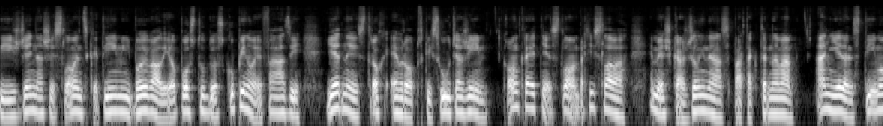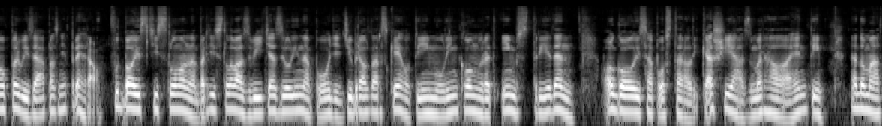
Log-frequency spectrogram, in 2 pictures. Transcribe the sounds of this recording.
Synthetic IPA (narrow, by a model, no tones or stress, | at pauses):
iːʒɟɛɲnaʃɛslɔ̰ʋɛnskɛːt̪iːmibɔjɔʋalḭɔpɔst̪ub̚d̪ɔskupinɔʋɛ̰jfaːzijɛd̪nɛjst̪ɾɔ̰ɣɛ̰ʊɾɔːpskixsuːcaʒiːkɔŋkɾɛːt̪ɲɛ̰slɔʋa̰mbɾacislaʋaɛmɛʃka̰ʒilinaspa̰ɾt̪akt̪ɛɾnaʋaʔa̰ɲijɛd̪ɛnst̪ḭːmɔʊpr̩ʋiːzaːpazɲɛpɾɛɦɾa̰lfud̪̚baliscislɔʋanabɾacislaʋazʋiːcazilinapʊɔɟɛd͡ʒibɾalt̪aɾskɛːɦɔt̪iːmuliŋkɔnuɾɛt̪imst̪ɾiɛd̪ɛnʔɔ̰ɡɔːlisapɔst̪aɾa̰lḭkaʃia̰zmr̩ɦala̰ɦɛnt̪inad̪ɔmaːt͡s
